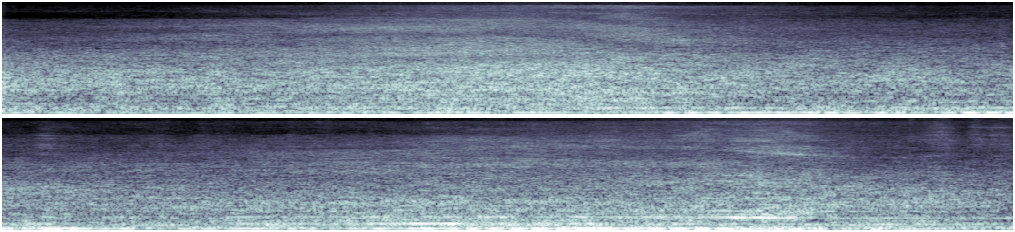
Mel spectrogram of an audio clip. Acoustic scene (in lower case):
street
